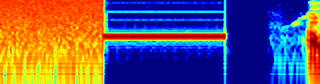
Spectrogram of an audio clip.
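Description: A TV-static sound effect: a burst of even hiss, then a steady high beep lasting under a second that cuts off with a click.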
